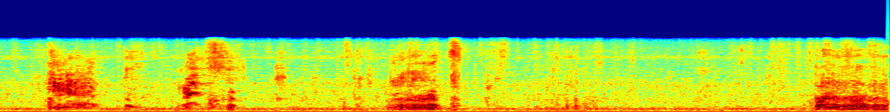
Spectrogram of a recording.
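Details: Three standard poodles playing together indoors, a cream, a black and a parti-coloured dog; low rumbling growls come in bursts, a long one near the middle and another at the end, with a steady background hum.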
